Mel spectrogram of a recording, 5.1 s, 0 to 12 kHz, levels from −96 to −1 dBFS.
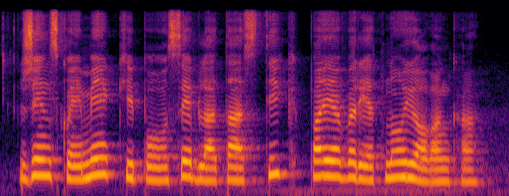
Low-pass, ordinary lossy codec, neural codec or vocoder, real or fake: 9.9 kHz; none; vocoder, 22.05 kHz, 80 mel bands, WaveNeXt; fake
